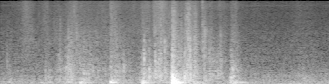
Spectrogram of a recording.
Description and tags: A quick recording of a person running up a double-flight of carpeted stairs. The recording was captured pretty clearly, but the sound seems curiously undefined.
